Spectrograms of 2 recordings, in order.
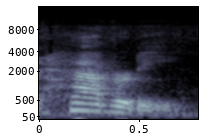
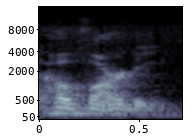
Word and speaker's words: Havarti: I have had Havarti cheese I've used to pronounce it Haverty because that's looks like you know with the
